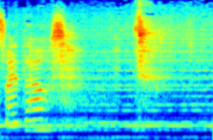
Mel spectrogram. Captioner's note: laughing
